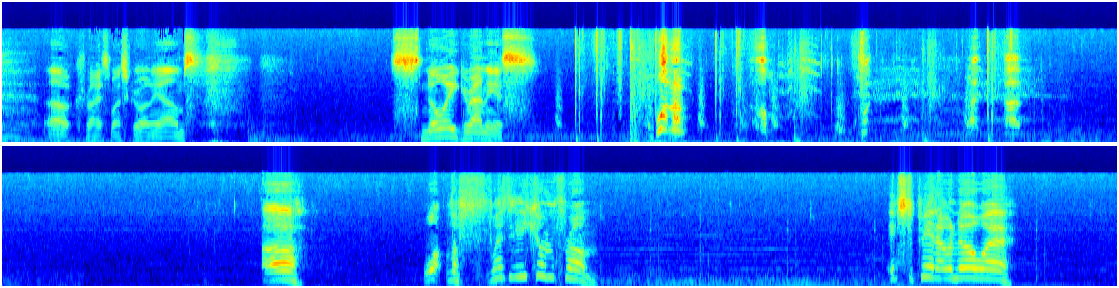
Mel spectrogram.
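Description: A young man talks and laughs with animation, close to a microphone.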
